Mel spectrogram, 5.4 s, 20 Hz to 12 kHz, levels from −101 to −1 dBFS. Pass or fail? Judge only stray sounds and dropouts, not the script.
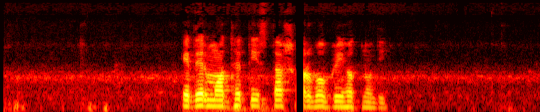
fail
